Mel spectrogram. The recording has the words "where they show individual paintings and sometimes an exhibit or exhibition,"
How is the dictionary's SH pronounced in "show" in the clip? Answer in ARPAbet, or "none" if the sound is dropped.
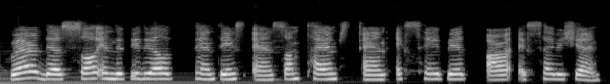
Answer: S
